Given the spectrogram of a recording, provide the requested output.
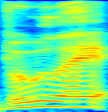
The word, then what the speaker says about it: Bulle: His name is spelled B U L L E but it's pronounced Boule. He said like bullet with no T.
